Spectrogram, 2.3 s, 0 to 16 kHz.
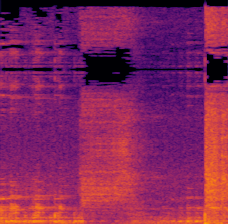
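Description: A lifter breathing hard and straining while lowering a 455 lb barbell from a conventional deadlift, with the loaded plates hitting the floor at the very end.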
